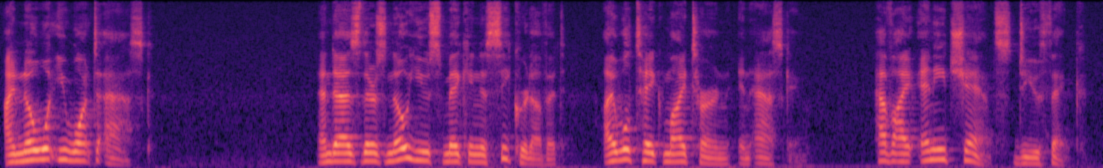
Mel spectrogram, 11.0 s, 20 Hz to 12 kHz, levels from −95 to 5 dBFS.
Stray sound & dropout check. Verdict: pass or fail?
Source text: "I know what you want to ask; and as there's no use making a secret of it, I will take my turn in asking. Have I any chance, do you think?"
pass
